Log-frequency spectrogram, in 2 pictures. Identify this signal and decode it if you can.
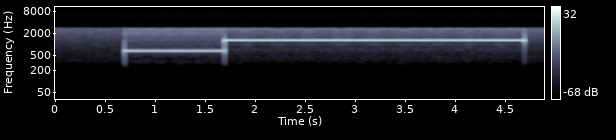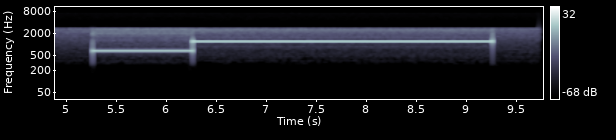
Two-tone page, heard as a one-second tone, then a three-second tone, about 670 then 1290 Hz, about 670 then 1220 Hz. It is heard from 0.7 to 9.3 s.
